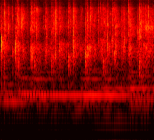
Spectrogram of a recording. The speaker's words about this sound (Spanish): Vamos, ponte de pie conmigo y dale un fuerte aplauso al Señor.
